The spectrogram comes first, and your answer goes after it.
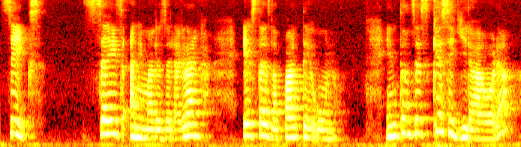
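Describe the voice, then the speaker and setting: A woman with a bright, clear voice leads a children's lesson at an unhurried pace. She repeats each word patiently and asks encouraging questions. The room is echoey, with faint music underneath. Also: medium pitch, lively intonation. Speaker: English teacher.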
